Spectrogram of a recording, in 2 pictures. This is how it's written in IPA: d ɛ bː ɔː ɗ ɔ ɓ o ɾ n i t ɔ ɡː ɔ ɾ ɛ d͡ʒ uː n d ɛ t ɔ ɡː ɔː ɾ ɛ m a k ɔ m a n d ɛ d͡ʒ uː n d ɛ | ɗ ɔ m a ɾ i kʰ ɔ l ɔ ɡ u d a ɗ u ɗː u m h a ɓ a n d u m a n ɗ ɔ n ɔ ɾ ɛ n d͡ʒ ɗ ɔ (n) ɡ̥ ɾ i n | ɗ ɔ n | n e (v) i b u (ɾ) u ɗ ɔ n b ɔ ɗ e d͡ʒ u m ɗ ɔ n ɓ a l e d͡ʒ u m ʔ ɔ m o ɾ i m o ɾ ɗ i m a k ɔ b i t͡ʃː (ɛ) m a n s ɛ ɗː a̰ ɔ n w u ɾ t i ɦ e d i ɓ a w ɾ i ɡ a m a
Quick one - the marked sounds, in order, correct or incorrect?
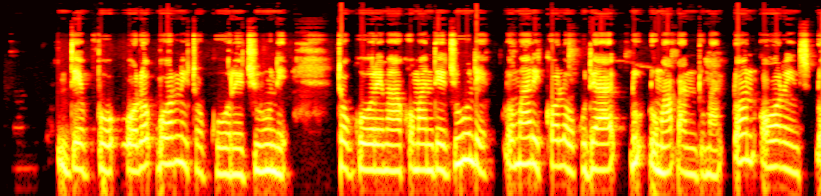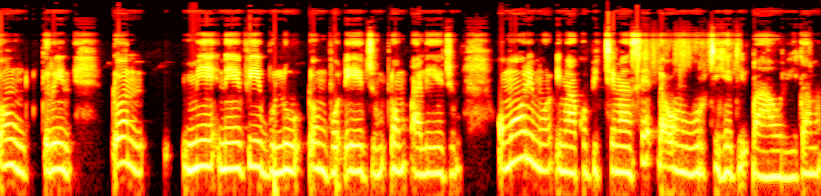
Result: correct, correct, incorrect, correct

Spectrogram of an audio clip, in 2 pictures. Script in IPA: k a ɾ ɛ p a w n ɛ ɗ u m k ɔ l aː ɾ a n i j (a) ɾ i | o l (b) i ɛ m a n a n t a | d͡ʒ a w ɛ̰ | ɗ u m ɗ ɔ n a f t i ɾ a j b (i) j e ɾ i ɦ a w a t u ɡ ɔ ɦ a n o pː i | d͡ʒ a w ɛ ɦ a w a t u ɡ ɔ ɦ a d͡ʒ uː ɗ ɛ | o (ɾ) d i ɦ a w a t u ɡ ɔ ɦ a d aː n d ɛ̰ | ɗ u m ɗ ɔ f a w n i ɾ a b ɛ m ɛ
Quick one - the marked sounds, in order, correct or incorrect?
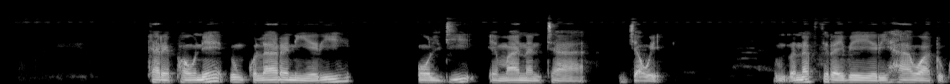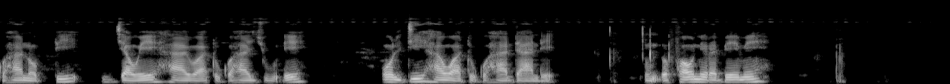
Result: incorrect, incorrect, incorrect, incorrect

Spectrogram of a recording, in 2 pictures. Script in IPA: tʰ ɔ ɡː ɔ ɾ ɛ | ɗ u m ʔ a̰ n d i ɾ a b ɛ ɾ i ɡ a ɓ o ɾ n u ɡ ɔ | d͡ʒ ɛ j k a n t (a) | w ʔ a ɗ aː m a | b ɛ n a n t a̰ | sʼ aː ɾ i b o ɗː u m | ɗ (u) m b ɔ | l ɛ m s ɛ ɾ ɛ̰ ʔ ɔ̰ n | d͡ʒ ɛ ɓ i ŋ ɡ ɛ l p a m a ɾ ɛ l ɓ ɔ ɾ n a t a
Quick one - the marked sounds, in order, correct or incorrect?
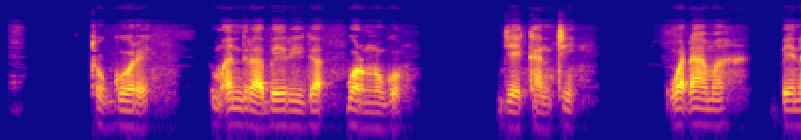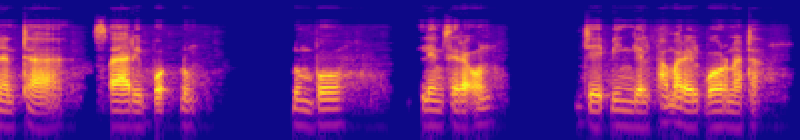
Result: incorrect, correct

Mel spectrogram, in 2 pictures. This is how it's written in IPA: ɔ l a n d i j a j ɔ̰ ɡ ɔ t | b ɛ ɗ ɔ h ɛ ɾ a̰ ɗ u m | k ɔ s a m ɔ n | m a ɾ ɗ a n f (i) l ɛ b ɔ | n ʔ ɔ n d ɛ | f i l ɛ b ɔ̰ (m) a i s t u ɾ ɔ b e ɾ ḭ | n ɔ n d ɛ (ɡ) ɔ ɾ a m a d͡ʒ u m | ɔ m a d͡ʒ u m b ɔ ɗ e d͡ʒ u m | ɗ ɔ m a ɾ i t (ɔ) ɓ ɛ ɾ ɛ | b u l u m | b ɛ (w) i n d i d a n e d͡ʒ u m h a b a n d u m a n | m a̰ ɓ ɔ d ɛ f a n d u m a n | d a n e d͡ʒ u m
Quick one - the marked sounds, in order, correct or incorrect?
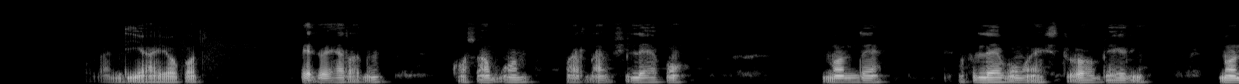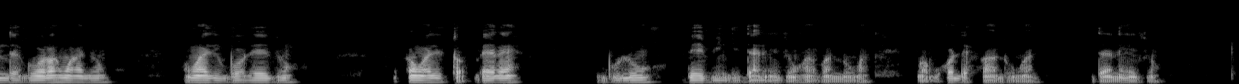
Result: correct, correct, correct, correct, incorrect

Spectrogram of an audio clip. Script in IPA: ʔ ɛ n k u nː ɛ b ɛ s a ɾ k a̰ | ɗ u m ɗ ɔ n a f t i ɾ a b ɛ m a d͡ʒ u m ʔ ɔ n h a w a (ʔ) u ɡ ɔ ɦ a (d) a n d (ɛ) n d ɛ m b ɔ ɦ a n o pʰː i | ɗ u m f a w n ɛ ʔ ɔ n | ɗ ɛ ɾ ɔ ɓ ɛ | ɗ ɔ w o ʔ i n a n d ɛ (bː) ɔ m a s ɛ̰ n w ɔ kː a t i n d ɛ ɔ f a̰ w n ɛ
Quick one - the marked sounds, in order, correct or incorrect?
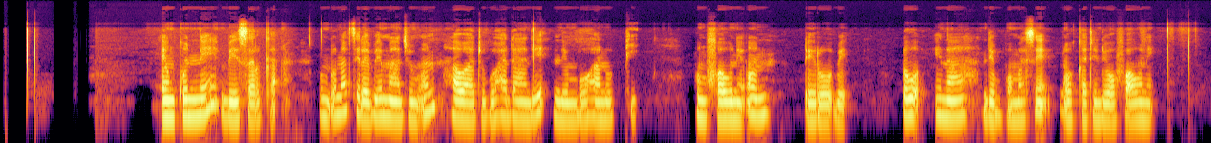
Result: incorrect, correct, correct, correct

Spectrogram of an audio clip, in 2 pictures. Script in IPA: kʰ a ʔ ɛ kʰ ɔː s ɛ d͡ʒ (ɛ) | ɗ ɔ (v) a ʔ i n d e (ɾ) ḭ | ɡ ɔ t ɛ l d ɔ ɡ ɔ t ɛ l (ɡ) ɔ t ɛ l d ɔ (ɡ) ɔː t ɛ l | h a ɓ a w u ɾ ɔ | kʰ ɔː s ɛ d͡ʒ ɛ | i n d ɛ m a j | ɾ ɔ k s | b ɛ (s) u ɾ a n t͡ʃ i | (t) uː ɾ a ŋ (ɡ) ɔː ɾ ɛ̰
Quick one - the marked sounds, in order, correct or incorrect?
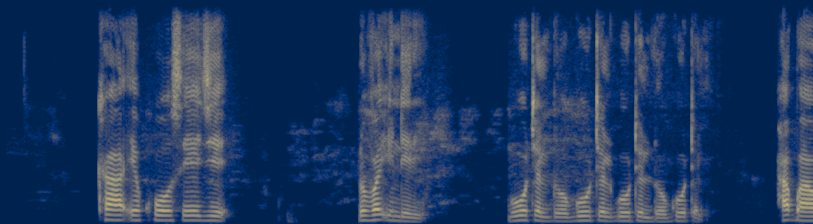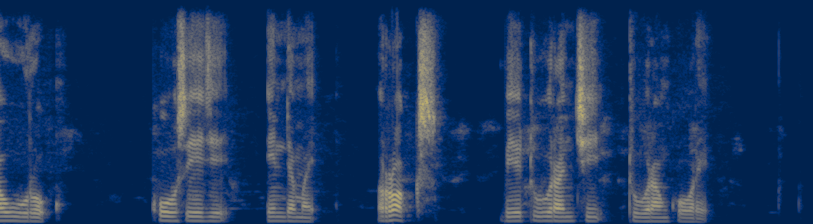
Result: correct, correct, correct, correct, correct, incorrect, correct, incorrect

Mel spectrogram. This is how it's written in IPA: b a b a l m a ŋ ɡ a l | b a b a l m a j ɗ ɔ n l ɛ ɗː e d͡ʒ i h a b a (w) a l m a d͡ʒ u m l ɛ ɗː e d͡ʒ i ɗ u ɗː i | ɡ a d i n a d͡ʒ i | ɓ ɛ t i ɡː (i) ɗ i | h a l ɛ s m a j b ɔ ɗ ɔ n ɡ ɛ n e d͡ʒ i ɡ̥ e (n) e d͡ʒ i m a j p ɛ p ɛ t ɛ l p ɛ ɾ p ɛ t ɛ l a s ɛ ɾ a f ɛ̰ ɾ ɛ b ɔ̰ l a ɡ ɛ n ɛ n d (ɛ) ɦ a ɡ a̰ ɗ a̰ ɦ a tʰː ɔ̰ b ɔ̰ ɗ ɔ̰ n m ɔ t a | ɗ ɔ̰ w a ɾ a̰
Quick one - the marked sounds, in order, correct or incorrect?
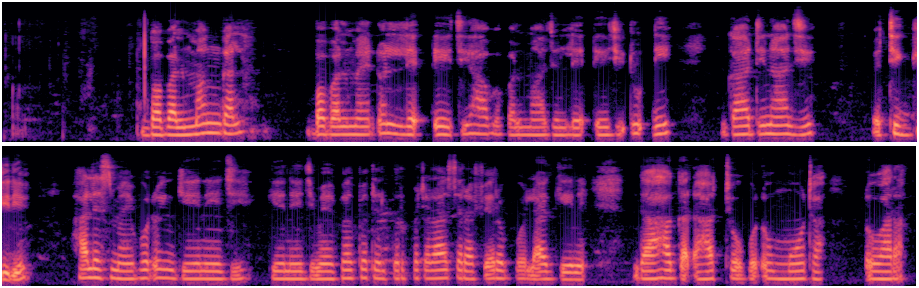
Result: incorrect, correct, correct, incorrect

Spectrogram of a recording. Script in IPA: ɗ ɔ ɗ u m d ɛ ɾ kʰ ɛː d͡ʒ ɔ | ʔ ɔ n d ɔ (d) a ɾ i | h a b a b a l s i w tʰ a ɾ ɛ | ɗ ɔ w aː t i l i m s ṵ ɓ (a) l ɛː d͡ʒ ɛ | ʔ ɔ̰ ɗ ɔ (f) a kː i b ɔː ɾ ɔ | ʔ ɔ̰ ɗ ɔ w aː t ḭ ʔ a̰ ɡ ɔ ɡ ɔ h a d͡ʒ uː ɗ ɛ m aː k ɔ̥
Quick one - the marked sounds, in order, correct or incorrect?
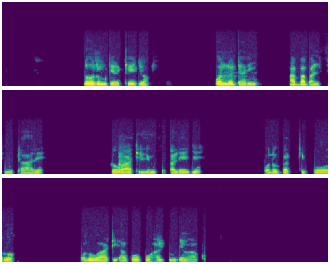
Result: correct, correct, incorrect

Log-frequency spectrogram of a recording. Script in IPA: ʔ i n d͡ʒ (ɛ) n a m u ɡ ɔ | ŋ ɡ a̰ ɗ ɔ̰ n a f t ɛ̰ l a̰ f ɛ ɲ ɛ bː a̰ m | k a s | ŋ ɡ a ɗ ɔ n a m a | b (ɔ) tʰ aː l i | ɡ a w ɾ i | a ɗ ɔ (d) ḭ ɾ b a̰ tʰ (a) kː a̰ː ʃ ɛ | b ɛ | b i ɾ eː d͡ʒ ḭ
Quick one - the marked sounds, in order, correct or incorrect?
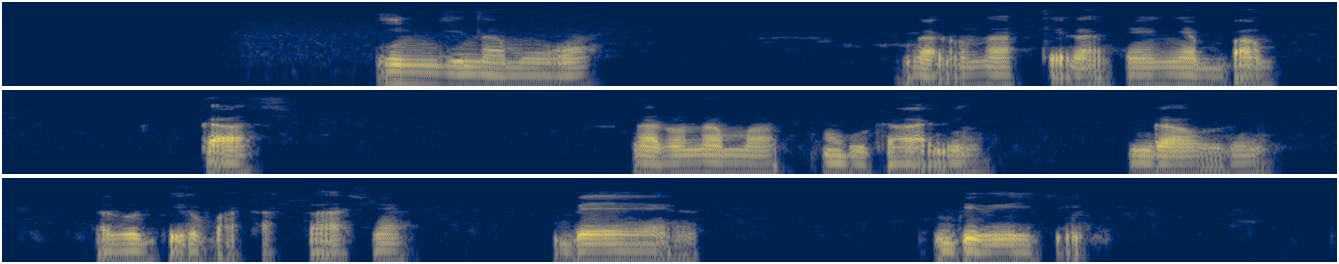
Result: incorrect, incorrect, correct, correct

